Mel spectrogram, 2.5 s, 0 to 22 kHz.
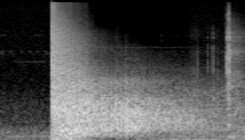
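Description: A single loud rifle shot from a .280 AI rifle rested on an Athlon tripod cracks sharply outdoors and decays over a couple of seconds, followed by a faint distant echo or impact.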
